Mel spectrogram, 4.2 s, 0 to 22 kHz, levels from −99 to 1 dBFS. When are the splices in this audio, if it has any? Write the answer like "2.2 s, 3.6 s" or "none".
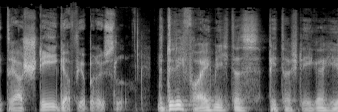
1.9 s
